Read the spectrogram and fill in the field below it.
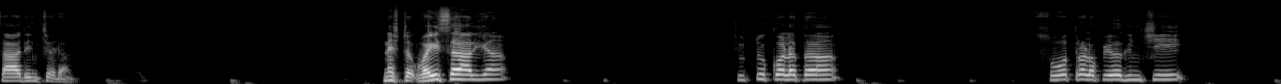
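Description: A middle-aged man speaks slowly and calmly into a close microphone, with long pauses.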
